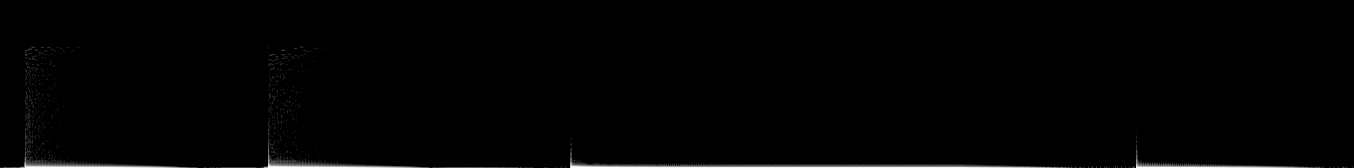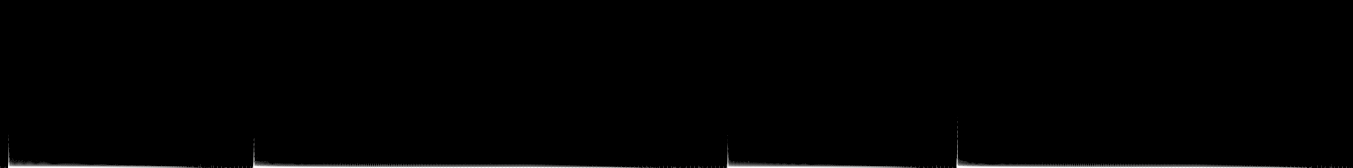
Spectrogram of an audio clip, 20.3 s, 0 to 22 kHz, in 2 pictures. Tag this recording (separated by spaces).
korg analog mono 808 poly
